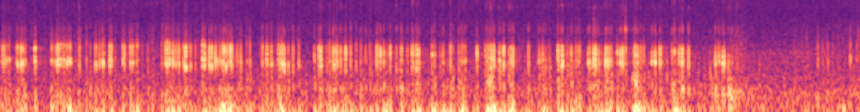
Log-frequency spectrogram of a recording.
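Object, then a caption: Silicone bristle scrubber pad. Long nails quickly scratch and tap the bristles of a round blue silicone bristle scrubber pad. The result is a quiet, dense stream of soft, muffled rustling and tapping, with rapid bursts of mid-range scratching over a low, rumbly undertone that fades slightly near the end.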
